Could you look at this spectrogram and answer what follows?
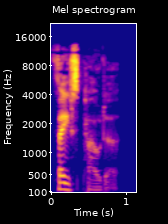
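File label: "face powder", British English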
